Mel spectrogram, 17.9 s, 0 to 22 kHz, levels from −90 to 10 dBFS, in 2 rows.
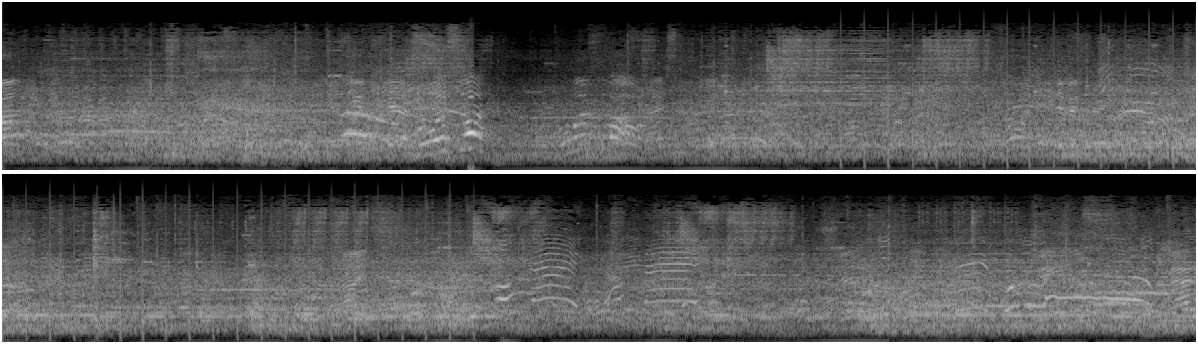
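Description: From 6.29 s to 12.50 s a train of clicks runs over the audio: around forty near-identical pulses at a steady 5.6 per second, each peaking roughly 15 dB above the surrounding sound, so they tick clearly over the sound and through pauses. The cause is likely interference from nearby equipment or a faulty connection or power supply. The even pacing and repeated shape set it apart from random crackle or isolated dropout glitches, which scatter irregularly and vary in character.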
